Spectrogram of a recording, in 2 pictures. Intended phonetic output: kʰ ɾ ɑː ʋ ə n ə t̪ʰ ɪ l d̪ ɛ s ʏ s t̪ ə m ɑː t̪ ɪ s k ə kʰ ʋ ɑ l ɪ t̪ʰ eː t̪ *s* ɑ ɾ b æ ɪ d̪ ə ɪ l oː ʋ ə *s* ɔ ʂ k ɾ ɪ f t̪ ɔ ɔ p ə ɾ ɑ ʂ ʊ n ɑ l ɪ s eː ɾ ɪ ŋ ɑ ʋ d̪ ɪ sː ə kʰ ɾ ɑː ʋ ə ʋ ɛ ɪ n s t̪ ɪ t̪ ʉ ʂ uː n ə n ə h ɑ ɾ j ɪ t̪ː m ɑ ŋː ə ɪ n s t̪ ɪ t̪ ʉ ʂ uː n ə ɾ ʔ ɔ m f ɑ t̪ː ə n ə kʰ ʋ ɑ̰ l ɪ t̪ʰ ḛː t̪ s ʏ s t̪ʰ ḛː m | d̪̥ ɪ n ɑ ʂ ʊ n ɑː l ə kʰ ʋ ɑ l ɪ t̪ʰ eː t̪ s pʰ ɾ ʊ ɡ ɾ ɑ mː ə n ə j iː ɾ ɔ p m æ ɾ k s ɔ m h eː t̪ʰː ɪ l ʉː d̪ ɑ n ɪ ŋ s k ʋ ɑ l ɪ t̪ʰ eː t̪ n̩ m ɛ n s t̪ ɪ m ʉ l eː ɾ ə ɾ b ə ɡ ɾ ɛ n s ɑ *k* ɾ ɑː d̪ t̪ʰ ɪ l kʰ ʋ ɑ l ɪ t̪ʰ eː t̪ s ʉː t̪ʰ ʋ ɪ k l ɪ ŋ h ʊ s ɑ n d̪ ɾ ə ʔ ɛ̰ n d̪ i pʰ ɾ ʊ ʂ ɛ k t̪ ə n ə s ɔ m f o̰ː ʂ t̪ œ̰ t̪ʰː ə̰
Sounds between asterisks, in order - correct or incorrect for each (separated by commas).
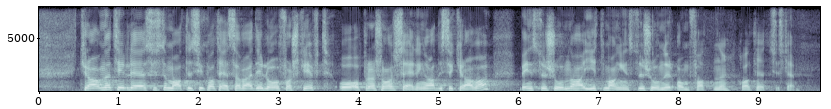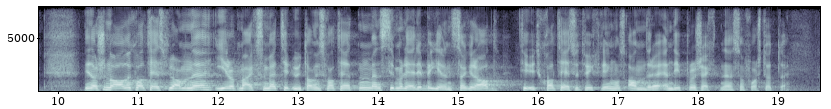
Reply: correct, incorrect, incorrect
